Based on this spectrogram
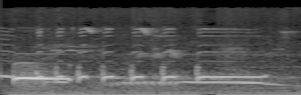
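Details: Zebra dove of the Bangkok line singing to prompt rival doves: an opening long coo, a string of quick clipped notes at even spacing, then a sustained tone that falls away at the end.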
